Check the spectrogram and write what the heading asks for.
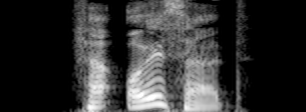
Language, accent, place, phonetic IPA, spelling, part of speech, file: German, Germany, Berlin, [fɛɐ̯ˈʔɔɪ̯sɐt], veräußert, verb, De-veräußert.ogg
- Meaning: past participle of veräußern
